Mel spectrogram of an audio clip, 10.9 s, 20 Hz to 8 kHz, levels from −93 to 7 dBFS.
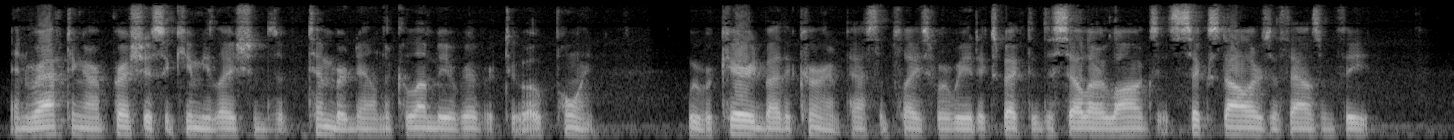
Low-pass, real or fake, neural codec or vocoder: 7.2 kHz; real; none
